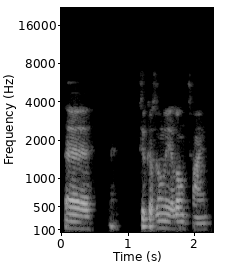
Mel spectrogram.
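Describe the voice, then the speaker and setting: Man, band member, relaxed jokey storyteller, casual interview, slightly muffled lo-fi sound. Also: mid-range voice, moderate pace.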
